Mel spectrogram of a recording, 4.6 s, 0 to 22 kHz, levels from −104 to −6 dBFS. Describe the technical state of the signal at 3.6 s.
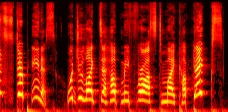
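Nothing is wrong with the signal at 3.6 s; the sound passes through intact there.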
